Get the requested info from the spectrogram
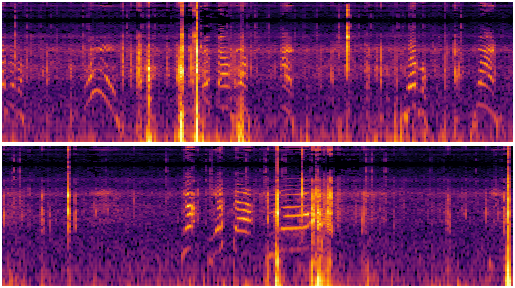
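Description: Wheels rumbling and rattling over a rough gravel track, with sharp knocks from jolts over bumps and rocks. Repeated short squeals that bend up and down come in clusters, loudest about eight seconds in.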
